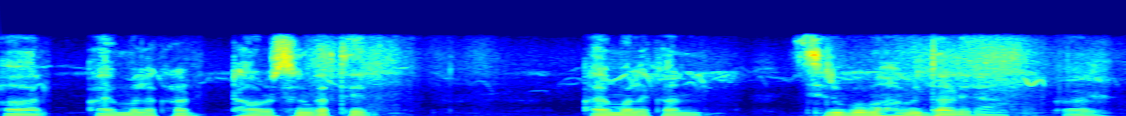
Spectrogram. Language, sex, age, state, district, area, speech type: Santali, male, 18-30, West Bengal, Purulia, rural, spontaneous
